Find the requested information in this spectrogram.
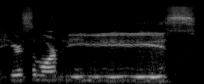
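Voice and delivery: slow, high, mocking sing-song; sarcastic slow peace offer; mock sweet offering. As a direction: dangle it like a sarcastic gift.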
